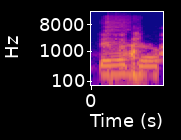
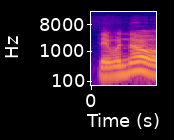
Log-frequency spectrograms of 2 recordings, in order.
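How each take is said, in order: First: Laughing. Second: Said in the usual way. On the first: Real, not acted. Laughing retelling the reaction.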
